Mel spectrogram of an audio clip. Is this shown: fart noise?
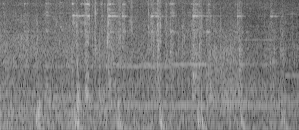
no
